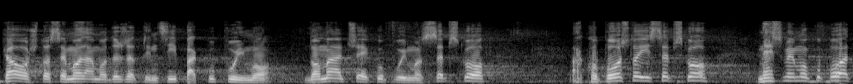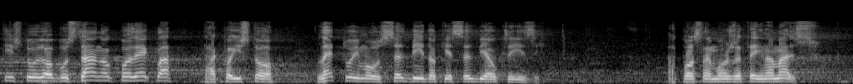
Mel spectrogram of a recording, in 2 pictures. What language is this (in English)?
Serbian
